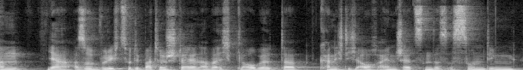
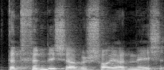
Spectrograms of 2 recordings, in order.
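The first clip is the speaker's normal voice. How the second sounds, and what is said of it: Put-on Berlin dialect, not authentic. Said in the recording (German): “auf Berlinerisch ... Das war jetzt überhaupt nicht authentisch ... irgendwas mit Dialekt”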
